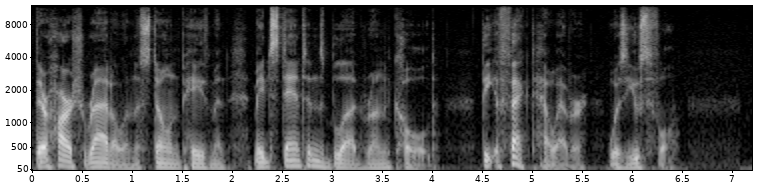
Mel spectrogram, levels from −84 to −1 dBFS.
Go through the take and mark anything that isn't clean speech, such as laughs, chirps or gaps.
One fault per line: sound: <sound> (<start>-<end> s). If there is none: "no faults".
no faults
